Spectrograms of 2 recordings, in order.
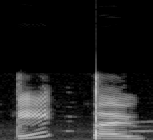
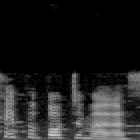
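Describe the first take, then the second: First: "Hippopotamus" chopped into hip-po-pot-a-mus; syllable by syllable. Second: Said in the usual way. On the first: Shown as a demonstration. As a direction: say "Hippopotamus" in five separate beats. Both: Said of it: "hippopotamus had five syllables".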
